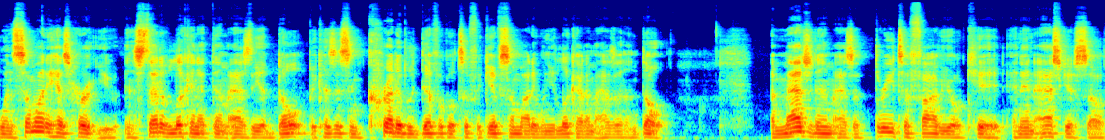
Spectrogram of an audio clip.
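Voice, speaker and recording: In a very clean recording with a silent background, a man talks at a very fast pace, somewhat breathy, at a fairly low pitch. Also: ordinary pitch variation. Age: 40s. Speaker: video blogger. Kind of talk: personal monologue to camera. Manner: casual.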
